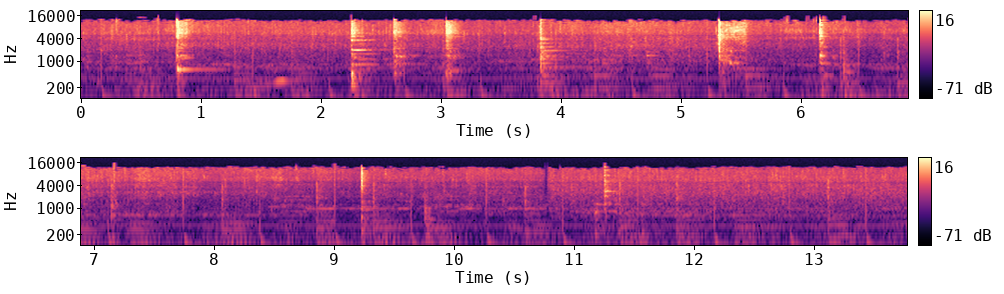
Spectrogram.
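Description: Chicken feet sizzling in soy sauce in a stainless steel pot while being stirred, the utensil clicking and knocking against the pot several times in the first half, then less often.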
